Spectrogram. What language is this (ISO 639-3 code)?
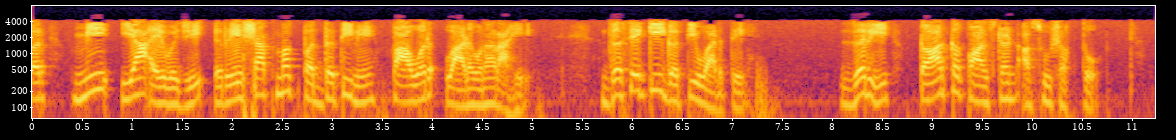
mar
